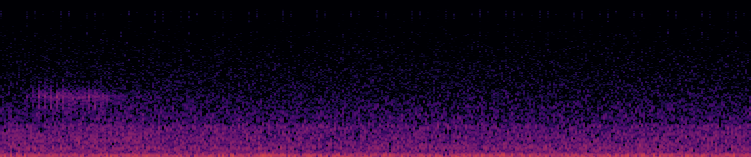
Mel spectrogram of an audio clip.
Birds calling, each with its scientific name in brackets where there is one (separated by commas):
Downy Woodpecker (Dryobates pubescens)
